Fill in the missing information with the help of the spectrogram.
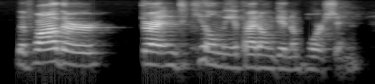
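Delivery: usual speaking voice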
